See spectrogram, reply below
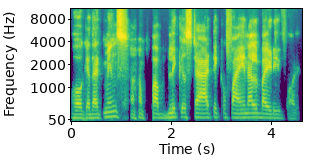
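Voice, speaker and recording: A man with a Telugu accent teaches an online coding class. His voice is forceful and dry, with an unhurried pace. He repeats his phrases and keeps checking in with his students. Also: mid-range voice, flat delivery, creaky, no echo. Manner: repeats phrases, addresses students familiarly with questions. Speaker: programming instructor. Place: indoor room at a computer.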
